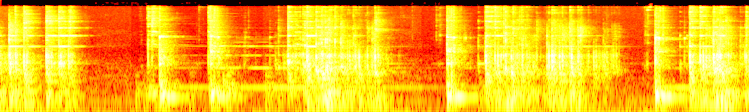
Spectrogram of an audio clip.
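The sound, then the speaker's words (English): Ice cubes dropped into a cocktail glass while mixing a drink with bitters, heard as several uneven bursts of bright clinking and rattling glass separated by brief pauses. “Okay, then I'm gonna pop in plenty of ice.”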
